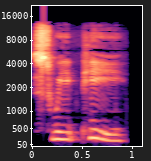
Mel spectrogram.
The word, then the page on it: sweet pea: American English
